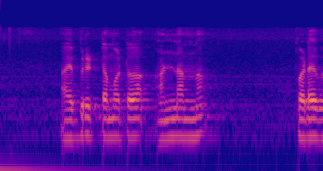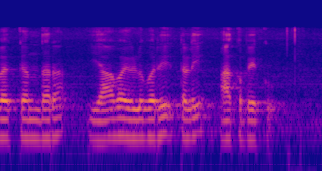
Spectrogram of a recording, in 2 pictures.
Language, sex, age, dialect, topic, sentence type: Kannada, male, 18-24, Northeastern, agriculture, question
